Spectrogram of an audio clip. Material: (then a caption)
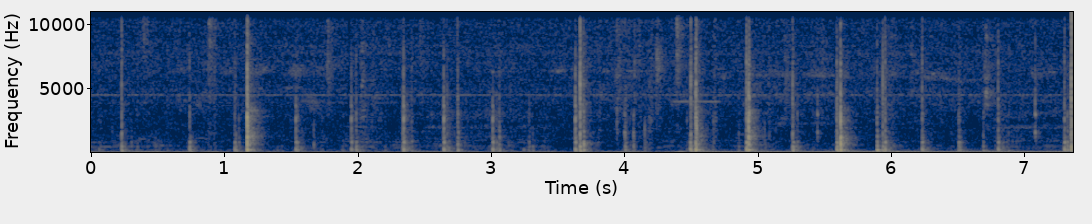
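Cardboard. Fingertips tap across the lid of a large, flat, closed and hollow cardboard collector's box for a game, producing a steady run of quick, dull, low knocks that stop almost instantly. The taps vary slightly in strength, and a faint low hum runs underneath through the second half.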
